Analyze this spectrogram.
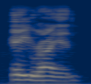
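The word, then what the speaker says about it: Aryan: refering to but that it's pronounced Arian a Ryan yeah anyway it's going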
